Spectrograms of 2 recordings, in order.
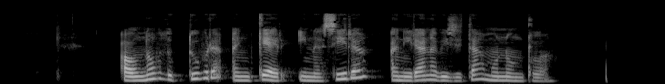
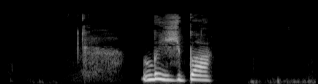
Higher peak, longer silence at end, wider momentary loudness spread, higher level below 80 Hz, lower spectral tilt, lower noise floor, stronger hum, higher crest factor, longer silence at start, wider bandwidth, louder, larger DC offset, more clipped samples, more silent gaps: second, -6 dBFS vs -2 dBFS; about the same, 1.1 s vs 1.1 s; second, 8 LU vs 22 LU; second, -78 dBFS vs -68 dBFS; second, -4 dB/octave vs -5.5 dB/octave; first, -77 dBFS vs -67 dBFS; neither; about the same, 20 dB vs 20 dB; first, 1.2 s vs 0.8 s; about the same, 11.5 kHz vs 11.5 kHz; second, -26 LUFS vs -17 LUFS; neither; neither; neither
